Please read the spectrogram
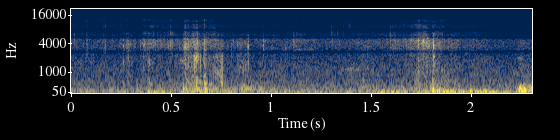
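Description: Faint, soft sounds of a knife cutting through the tissue around a turkey's hip joint as the leg is taken off the carcass, with a couple of brief soft noises near the middle and the end.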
